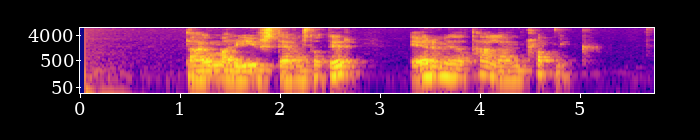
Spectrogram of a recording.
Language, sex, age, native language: Icelandic, male, 50-59, Icelandic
